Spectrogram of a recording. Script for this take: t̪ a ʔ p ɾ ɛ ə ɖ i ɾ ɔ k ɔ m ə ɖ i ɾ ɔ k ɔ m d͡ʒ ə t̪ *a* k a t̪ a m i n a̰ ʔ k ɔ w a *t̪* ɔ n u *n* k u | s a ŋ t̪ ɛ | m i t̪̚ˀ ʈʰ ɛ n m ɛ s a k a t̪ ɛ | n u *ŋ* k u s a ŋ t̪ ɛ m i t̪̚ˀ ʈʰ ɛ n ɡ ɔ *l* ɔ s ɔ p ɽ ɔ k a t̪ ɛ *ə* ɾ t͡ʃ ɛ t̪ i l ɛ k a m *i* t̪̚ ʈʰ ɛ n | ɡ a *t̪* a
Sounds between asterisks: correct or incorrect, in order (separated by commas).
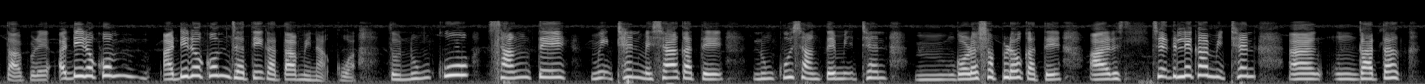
incorrect, correct, incorrect, correct, incorrect, incorrect, correct, correct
